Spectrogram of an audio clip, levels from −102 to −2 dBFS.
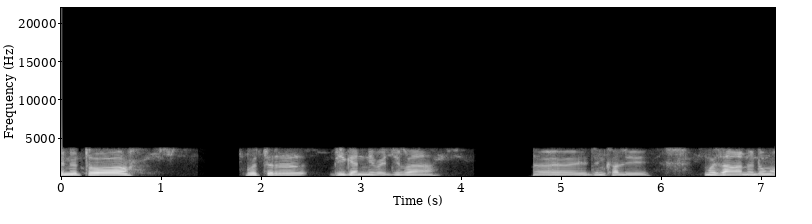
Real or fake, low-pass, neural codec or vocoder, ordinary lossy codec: real; 3.6 kHz; none; AAC, 32 kbps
